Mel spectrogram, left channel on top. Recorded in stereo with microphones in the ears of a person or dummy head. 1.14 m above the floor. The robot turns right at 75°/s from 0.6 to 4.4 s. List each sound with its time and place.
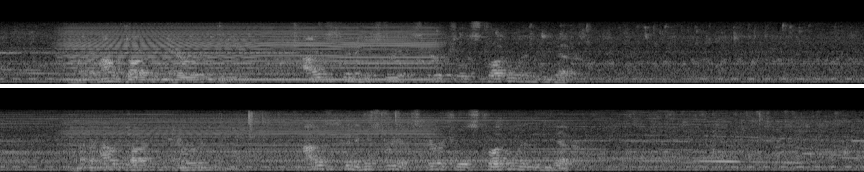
0.7 s a man speaking: 15° right, 9 m; by 5.9 s 95° right, 9 m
